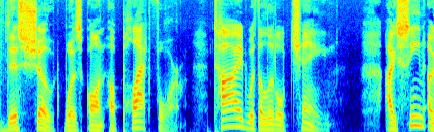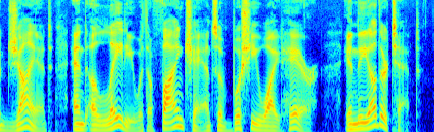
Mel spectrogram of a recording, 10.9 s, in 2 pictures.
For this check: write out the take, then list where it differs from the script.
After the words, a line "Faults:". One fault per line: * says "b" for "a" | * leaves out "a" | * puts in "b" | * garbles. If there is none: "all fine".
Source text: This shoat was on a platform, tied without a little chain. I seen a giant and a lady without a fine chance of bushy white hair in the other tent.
This shoat was on a platform, tied with a little chain. I seen a giant and a lady with a fine chance of bushy white hair in the other tent.
Faults:
* says "with" for "without"
* says "with" for "without"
